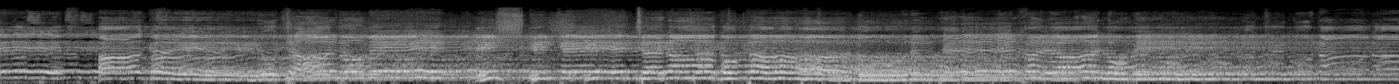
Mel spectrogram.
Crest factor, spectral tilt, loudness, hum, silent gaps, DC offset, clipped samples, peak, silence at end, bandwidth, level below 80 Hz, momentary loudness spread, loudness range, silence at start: 14 dB; -3.5 dB/octave; -16 LUFS; none; none; under 0.1%; under 0.1%; -2 dBFS; 0 s; 15.5 kHz; -46 dBFS; 6 LU; 2 LU; 0 s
